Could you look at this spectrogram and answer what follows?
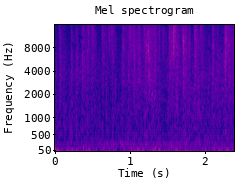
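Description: A heavy 1000 kg bomb blast on a ship in the War Thunder naval battle game, heard as a steady rumbling roar with low booms and crackling debris, sustained throughout at moderate loudness.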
